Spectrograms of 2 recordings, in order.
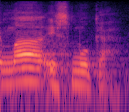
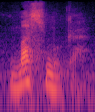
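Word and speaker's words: اسمك: masmukha remember hamdul wasan it will be incorrect to say ma ismuka you should say masmuka comes in the beginning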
